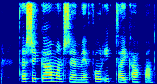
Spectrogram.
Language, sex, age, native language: Icelandic, female, 13, Icelandic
